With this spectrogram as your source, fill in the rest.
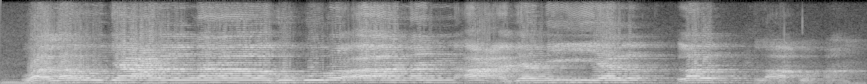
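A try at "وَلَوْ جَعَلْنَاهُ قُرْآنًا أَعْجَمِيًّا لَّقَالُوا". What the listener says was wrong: bukan la Qur'anan, laqalu.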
